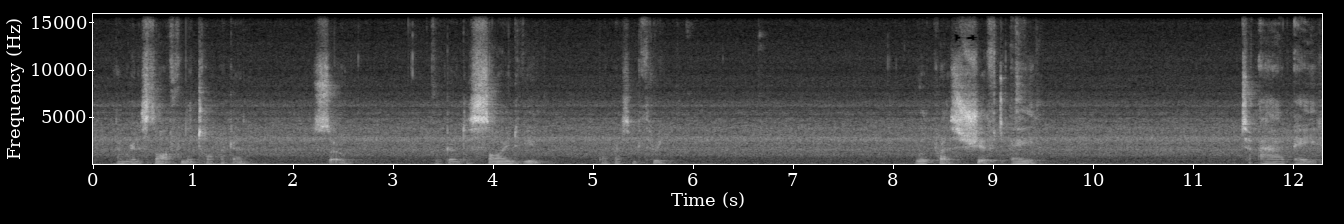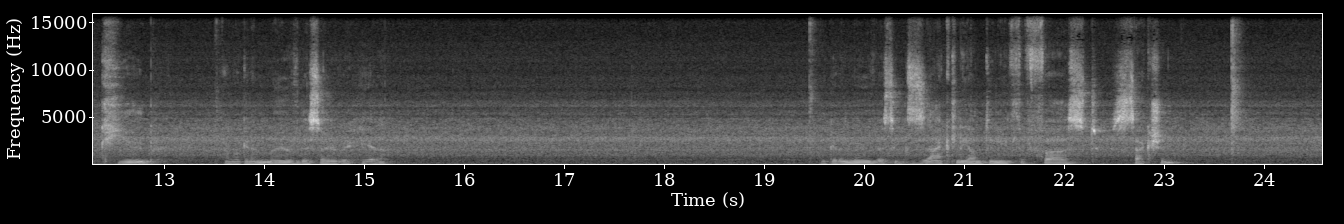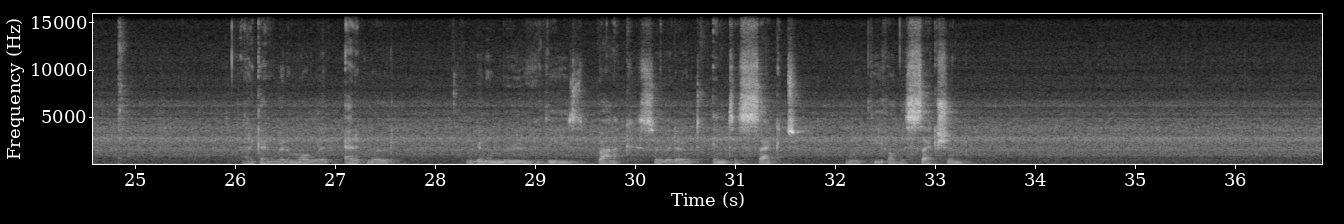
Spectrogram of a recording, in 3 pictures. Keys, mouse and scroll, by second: 4.0 KP_3, 6.1 shift+middle click, 7.0-9.1 scroll up 1, 9.4 shift+a, 13.6 g, 18.3-19.1 scroll up 3, 19.6 g, 23.8 Tab, 24.9 z, 26.6 click, 28.3 g.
